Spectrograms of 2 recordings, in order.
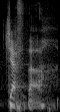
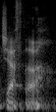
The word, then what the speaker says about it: Jephthah: And so enter Jephthah. Everybody say Jephthah.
